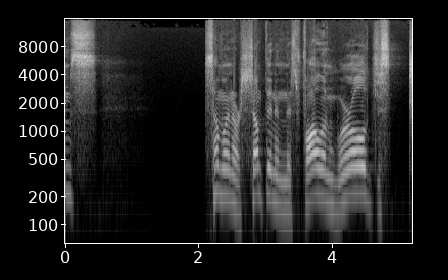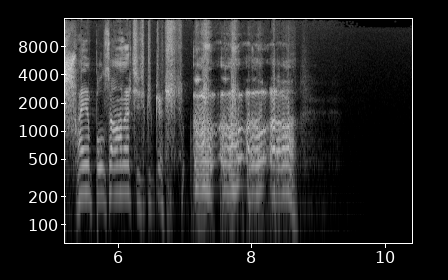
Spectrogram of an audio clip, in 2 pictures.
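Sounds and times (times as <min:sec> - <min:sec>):
speech: 0:00.0 - 0:00.5, 0:02.1 - 0:08.8
person groaning: 0:07.0 - 0:08.9.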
